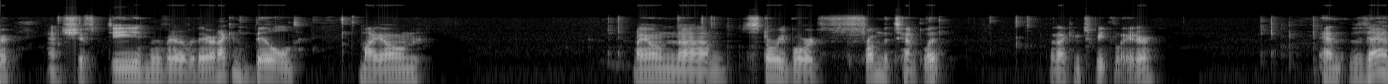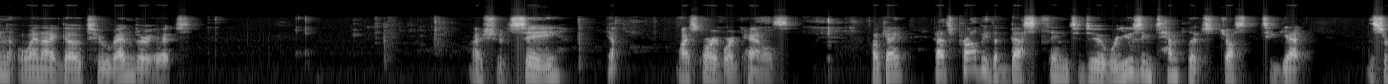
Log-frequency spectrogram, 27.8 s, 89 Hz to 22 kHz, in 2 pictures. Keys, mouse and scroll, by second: 0.5 shift+d, 3.3 shift+d, 5.9 shift+d, 9.5 shift+d, 12.6 shift+d, 18.4 click.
